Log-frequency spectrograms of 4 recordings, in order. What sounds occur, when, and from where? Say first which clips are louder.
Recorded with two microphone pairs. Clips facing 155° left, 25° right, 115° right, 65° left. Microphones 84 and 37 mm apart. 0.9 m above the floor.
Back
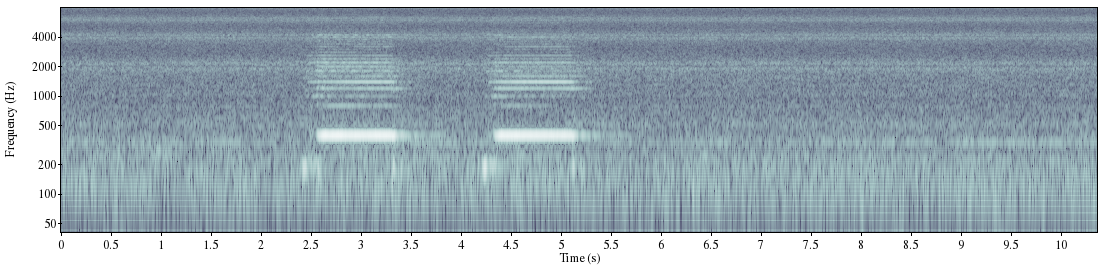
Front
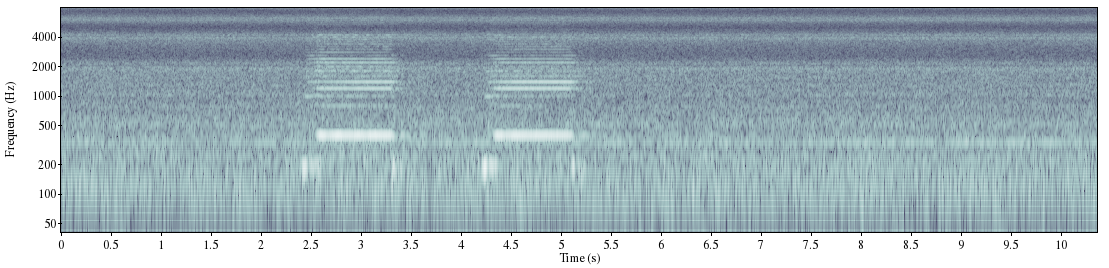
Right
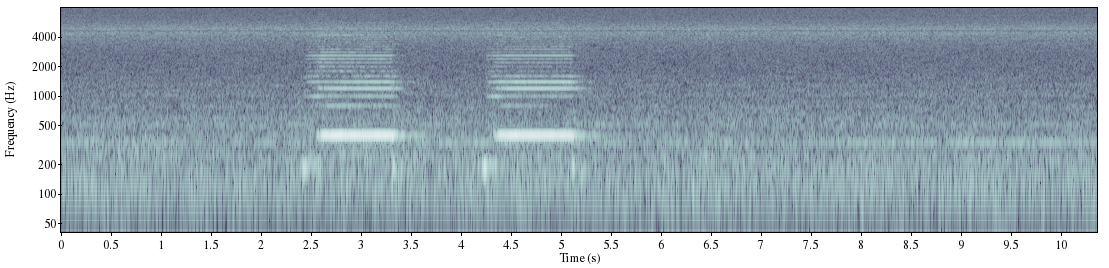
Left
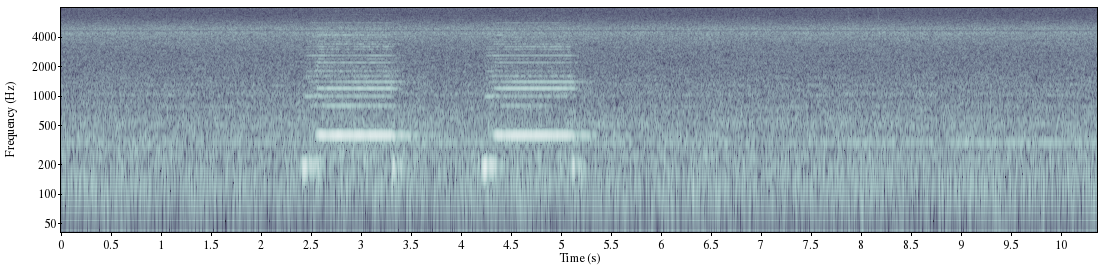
2.4 s a phone buzzing: back 2 dB, right 1 dB; 20° left, 2.5 m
